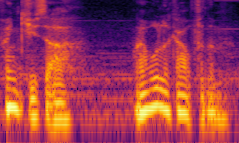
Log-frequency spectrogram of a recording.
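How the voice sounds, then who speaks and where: A man's voice: fairly low pitch, lively intonation, normal speed, a little mellow, soft background music, lightly acted. A man voicing a polite, earnest young student in a game cutscene.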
